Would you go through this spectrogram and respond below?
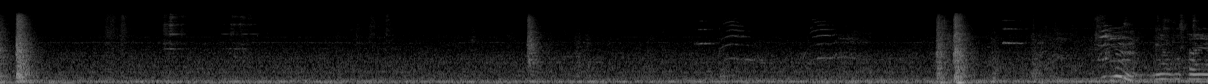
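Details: Rescued calico kitten Mikene, two to three weeks old, meets black resident cat Nekota indoors; after hissing at each other the day before, they quickly become friends. Thin, high mews slide downward near seconds 7, 8 and 11 over a low room hum.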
